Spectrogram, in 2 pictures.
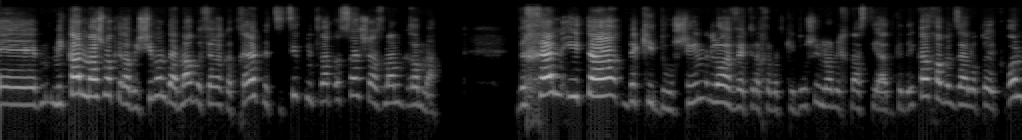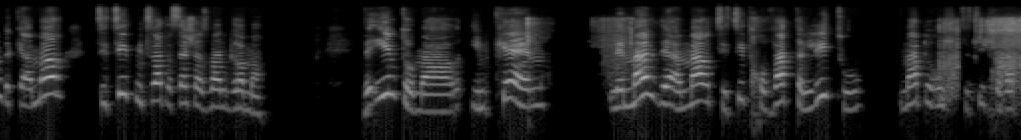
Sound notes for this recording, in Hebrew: השיעור הועבר והוקלט בזום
